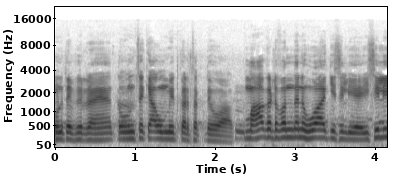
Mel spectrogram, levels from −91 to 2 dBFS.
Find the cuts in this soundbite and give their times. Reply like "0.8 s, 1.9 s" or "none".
2.3 s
